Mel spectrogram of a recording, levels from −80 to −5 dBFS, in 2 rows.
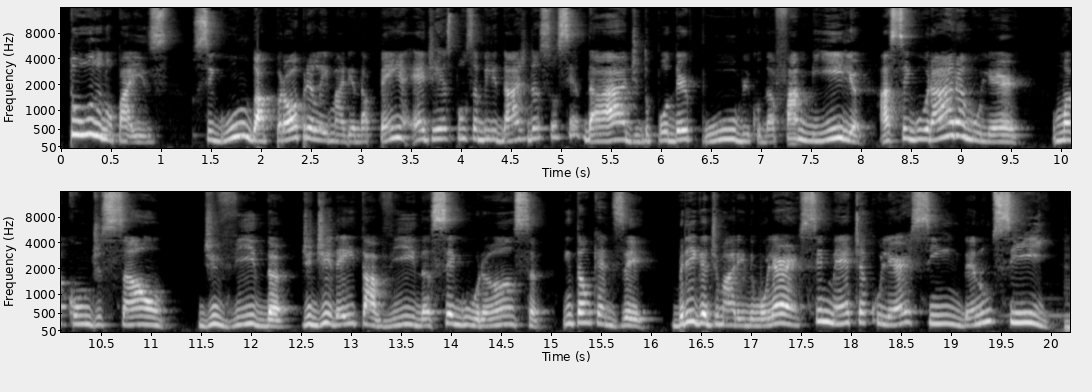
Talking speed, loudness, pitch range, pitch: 135 wpm, -19 LUFS, 185-255 Hz, 225 Hz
